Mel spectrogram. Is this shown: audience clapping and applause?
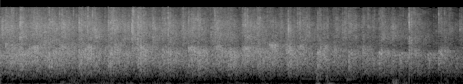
yes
